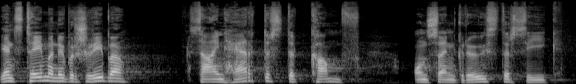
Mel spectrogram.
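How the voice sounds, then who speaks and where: A man talks at a medium pitch. The variation in his pitch is ordinary. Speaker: preacher. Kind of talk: sermon. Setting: church hall, live audience.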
